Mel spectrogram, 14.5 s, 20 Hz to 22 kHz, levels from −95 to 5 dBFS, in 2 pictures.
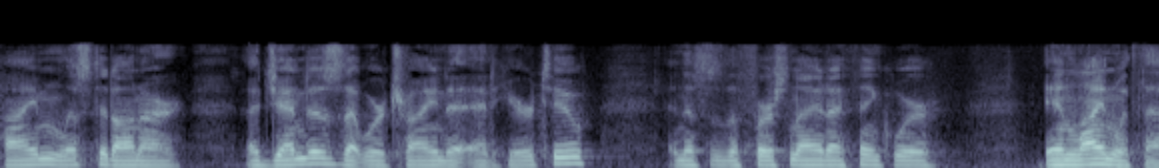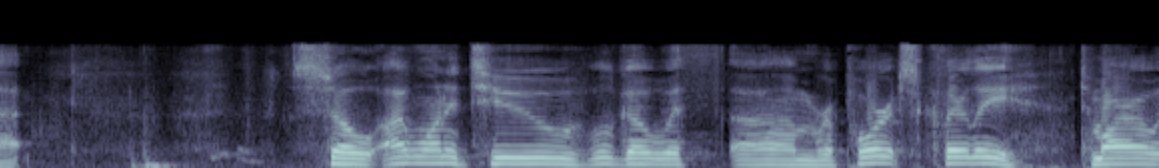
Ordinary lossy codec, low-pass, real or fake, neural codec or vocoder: AAC, 32 kbps; 7.2 kHz; real; none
